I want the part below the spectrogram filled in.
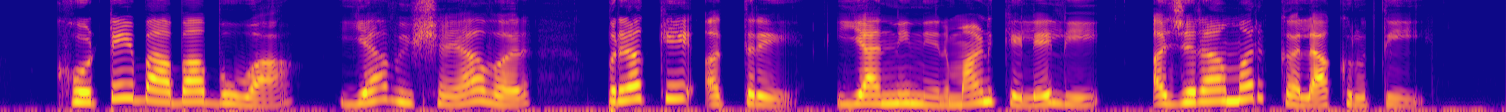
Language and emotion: Marathi, neutral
